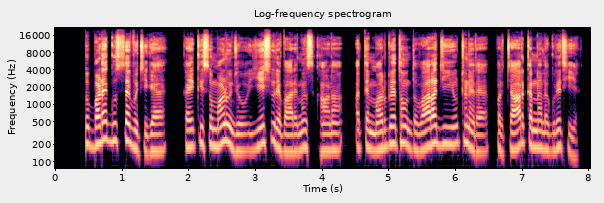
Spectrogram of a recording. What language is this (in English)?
Gaddi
